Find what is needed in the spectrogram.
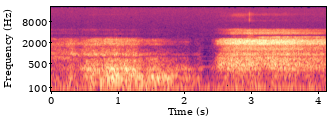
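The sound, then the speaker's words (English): Slow, hissing breaths drawn through the nostrils with the back of the throat constricted, breathing down into the belly, one long exhale and then an inhale after a brief pause. Steady and fairly loud, with no talking. “Maintaining that same constriction in the back of your throat with both your inhales and your exhales.”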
